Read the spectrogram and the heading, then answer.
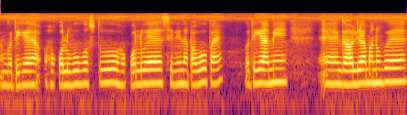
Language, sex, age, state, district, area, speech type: Assamese, female, 60+, Assam, Dhemaji, rural, spontaneous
